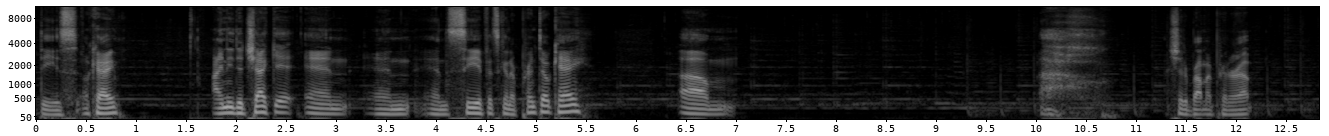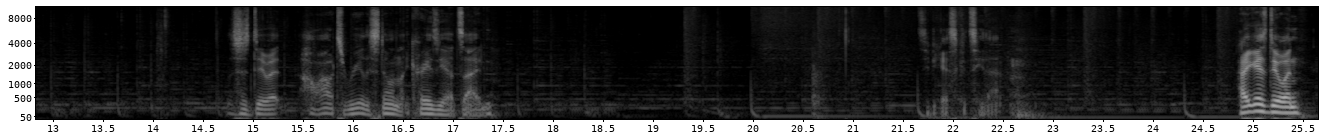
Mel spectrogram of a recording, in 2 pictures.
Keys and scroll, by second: 1.1 super+s.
